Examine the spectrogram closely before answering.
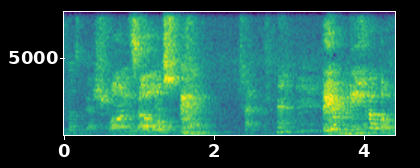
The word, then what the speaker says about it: Schwann: Now, apparently in German, W is pronounced V, so it's Schwann cells.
